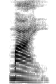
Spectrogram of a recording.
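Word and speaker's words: ใหม่: Be careful when reading this word. Notice that there is an initial consonant cluster formed by a silent letter ห อ ห ี บ followed by ม อ ม ้ า This means the word will start with the initial sound m of ม อ ม ้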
